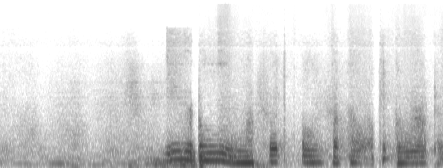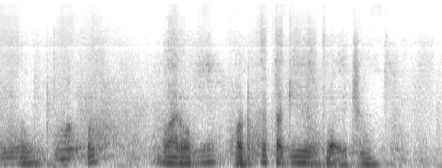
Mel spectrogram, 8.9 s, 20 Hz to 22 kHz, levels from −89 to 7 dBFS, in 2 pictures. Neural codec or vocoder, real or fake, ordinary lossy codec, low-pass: codec, 44.1 kHz, 0.9 kbps, DAC; fake; Opus, 24 kbps; 19.8 kHz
